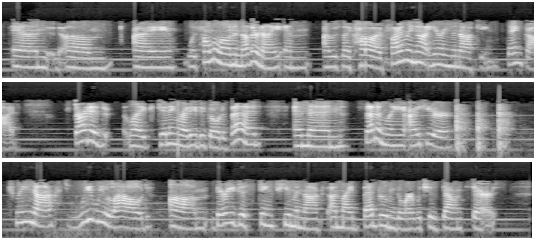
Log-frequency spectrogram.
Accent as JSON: {"language": "English", "region": "Minnesota", "country": "United States", "said": "I'm from Minnesota, and I've had a couple experiences in my life, like a lot of people on here."}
